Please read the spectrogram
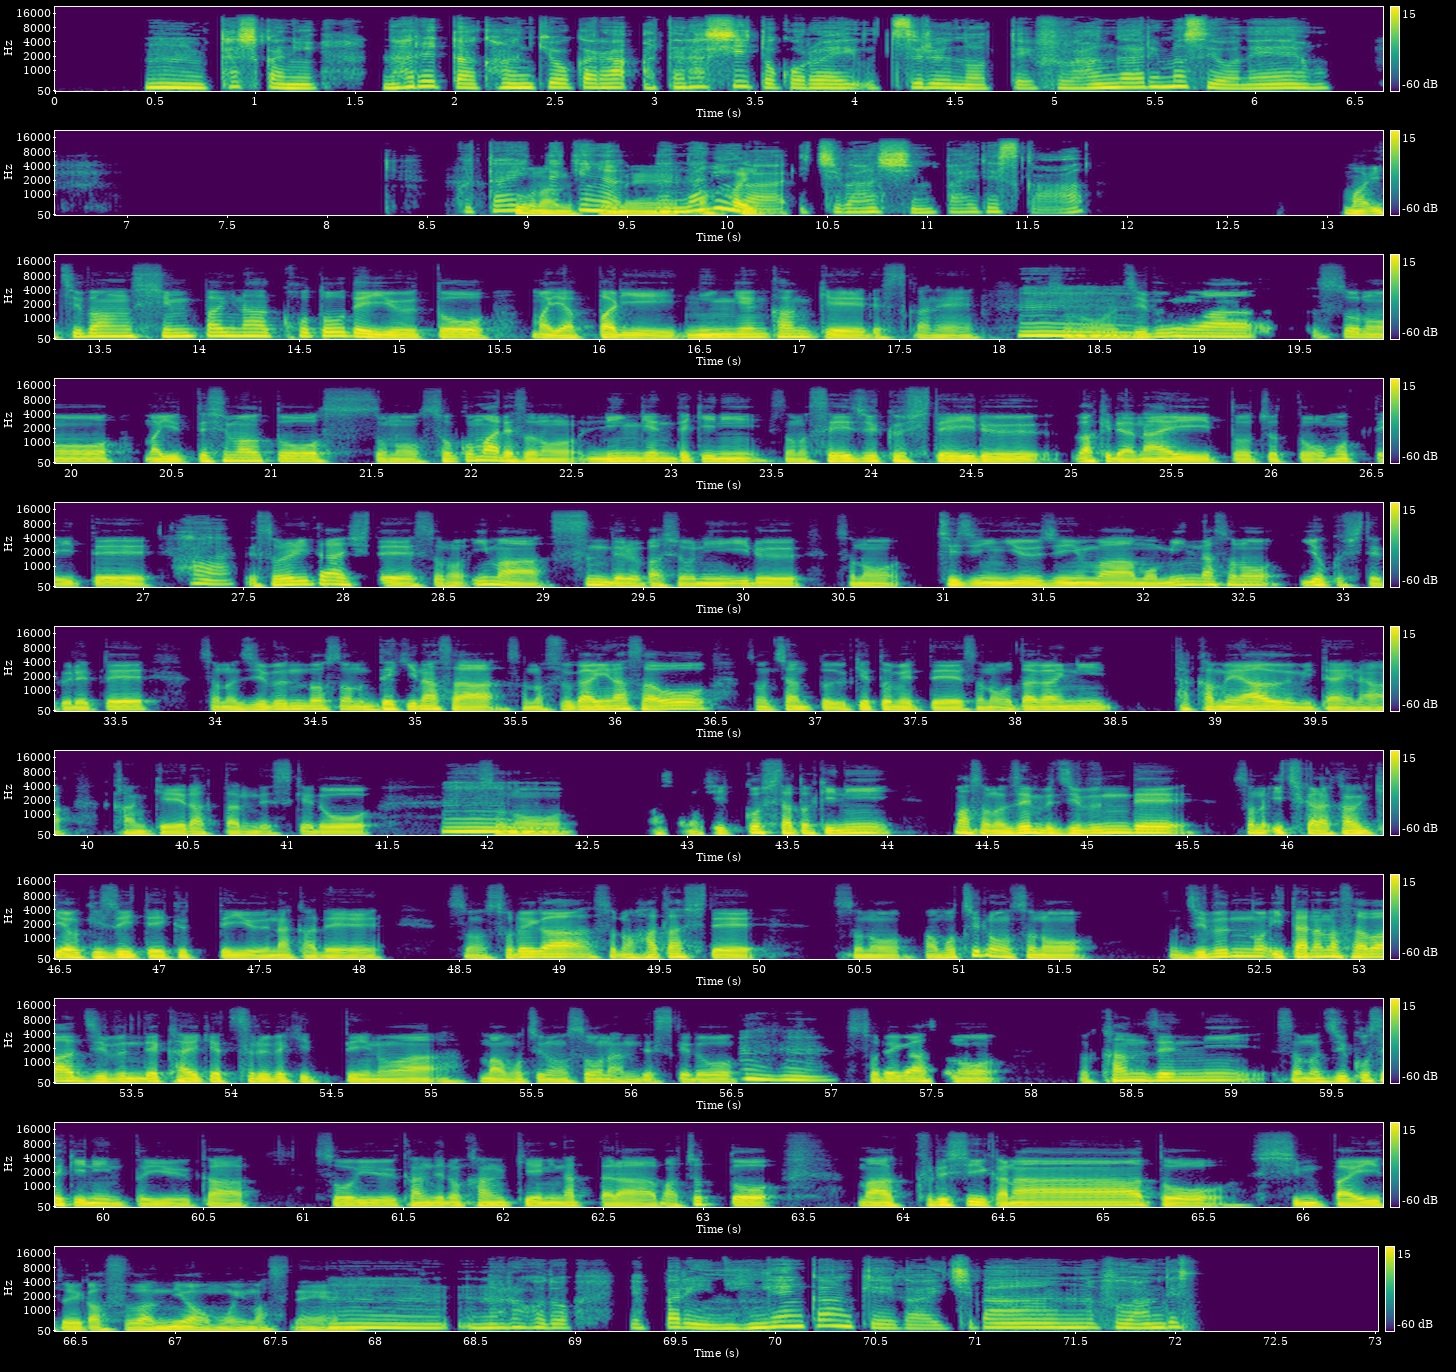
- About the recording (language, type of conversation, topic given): Japanese, advice, 慣れた環境から新しい生活へ移ることに不安を感じていますか？
- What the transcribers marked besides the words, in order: none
